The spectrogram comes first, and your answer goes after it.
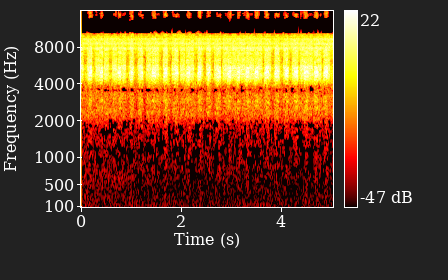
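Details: Provençal cicadas in summer, southern France, fill the air with a steady high-pitched rasping drone that swells and dips in rapid, slightly uneven pulses.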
